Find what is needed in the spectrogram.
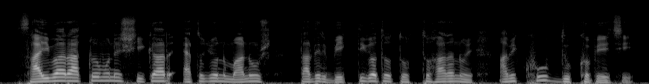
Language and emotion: Bengali, sad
